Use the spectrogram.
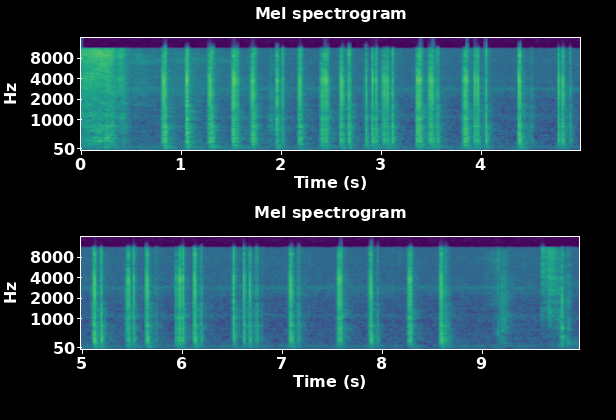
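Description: Long nails scratch and then tap rapidly on the lime-green board spine of a closed hardcover book lying on its spine. A brief scratchy rasp at the start gives way to a fast series of sharp, dry clicks that stop almost instantly, over a faint low hum.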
